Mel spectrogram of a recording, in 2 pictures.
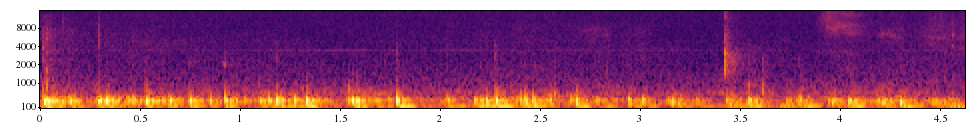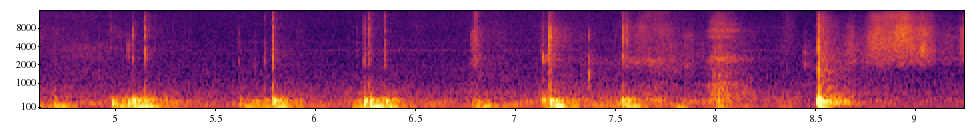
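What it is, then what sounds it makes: Whole pumpkin tapped. Fingertips and nails tap and scratch across the rind of a large, orange, uncarved pumpkin resting on a cork board. A quick run of soft, dull, hollow taps fills the first half. The taps then thin out into spaced knocks, with brief bright scratching and one sharper tap near the end.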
